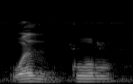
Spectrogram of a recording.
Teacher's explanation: Nah, kalau dia hamas dia jadi waz, harus keluar nafasnya, udaranya. Kalau ini tidak, wadzkur. Nah, kurnya ro-nya bertanda sukun, kafnya harokat dhammah, maka ro-nya tafkhim ya, tebal ya.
